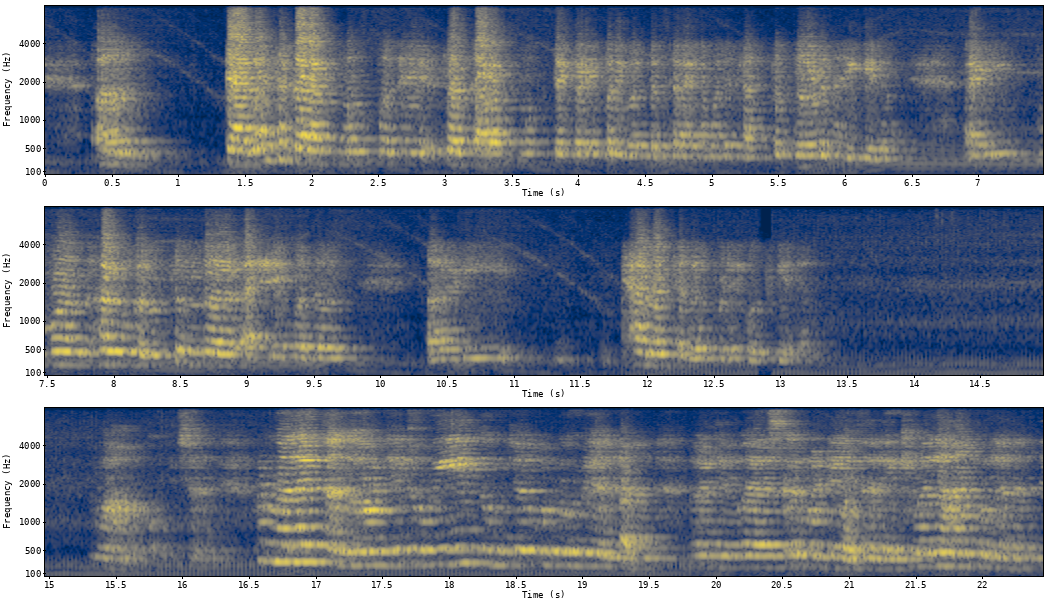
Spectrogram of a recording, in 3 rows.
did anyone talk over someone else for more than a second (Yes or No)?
No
